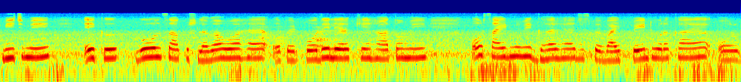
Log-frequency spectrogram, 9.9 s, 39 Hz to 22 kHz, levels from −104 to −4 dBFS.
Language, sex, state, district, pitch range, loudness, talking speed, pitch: Hindi, male, Haryana, Charkhi Dadri, 240-265 Hz, -18 LUFS, 175 wpm, 255 Hz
